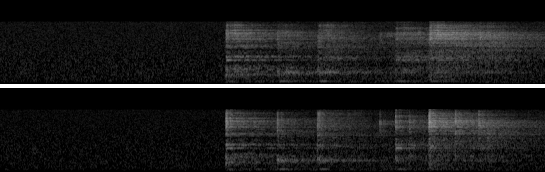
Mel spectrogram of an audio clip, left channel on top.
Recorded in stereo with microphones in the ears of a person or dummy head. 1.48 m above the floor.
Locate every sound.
2.2 s keys jangling: 40° right (ahead or behind), 2.5 m; by 5.5 s 80° right, 3.5 m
